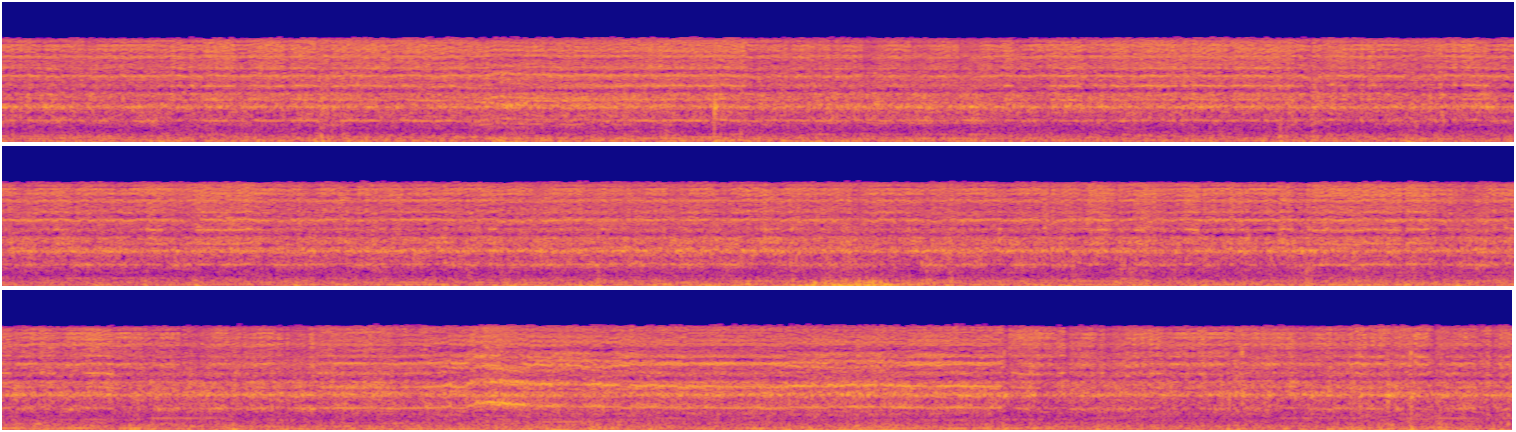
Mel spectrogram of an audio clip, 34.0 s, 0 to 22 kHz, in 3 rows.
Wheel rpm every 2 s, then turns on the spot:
160, 160, 160, 170, 160, 170, 160, 170, 170, 170, 160, 170, 160, 170, 170, 160, 160.
none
